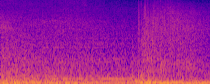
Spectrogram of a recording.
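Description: Deep rumbling blast from a magic explosion in The Elder Scrolls Online, a loud, sustained low roar with a fresh surge of noise swelling partway through, with no talking over it.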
